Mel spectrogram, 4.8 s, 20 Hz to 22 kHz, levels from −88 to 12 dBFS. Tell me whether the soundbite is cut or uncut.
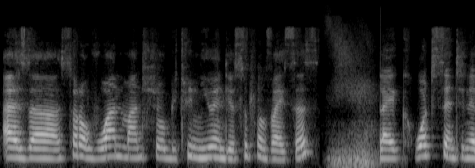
cut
